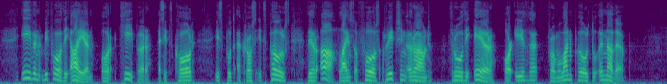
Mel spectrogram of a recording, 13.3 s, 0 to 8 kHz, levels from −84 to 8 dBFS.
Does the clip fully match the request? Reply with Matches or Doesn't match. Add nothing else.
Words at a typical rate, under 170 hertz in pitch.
Matches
